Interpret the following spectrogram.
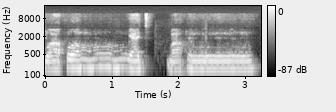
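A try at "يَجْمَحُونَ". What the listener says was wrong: Ma'u, ainnya ketinggalan. Mahun, hunnya ya.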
